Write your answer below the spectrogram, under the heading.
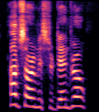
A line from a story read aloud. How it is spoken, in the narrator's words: Codit replied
